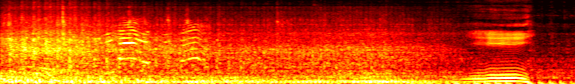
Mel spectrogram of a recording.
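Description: A farm tractor in a Mangkong ethnic village in Laos runs close by with a steady, low rumbling engine drone while people talk over it, and a voice rises near the end.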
